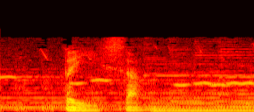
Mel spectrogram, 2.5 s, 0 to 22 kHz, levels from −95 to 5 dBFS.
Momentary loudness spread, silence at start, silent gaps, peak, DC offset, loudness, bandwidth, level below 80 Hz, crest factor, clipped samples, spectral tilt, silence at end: 10 LU; 0 s; none; -8 dBFS; under 0.1%; -29 LUFS; 5.8 kHz; -34 dBFS; 20 dB; under 0.1%; -11 dB/octave; 0 s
